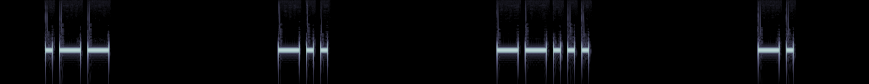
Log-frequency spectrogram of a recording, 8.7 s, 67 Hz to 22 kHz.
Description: Morse code, heard as a keyed tone, about 17 wpm, spaced as for 5 wpm, 700 Hz. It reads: WD7N
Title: USA Call Signs - 4 Characters - 8x Character Spacing - 17wpm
